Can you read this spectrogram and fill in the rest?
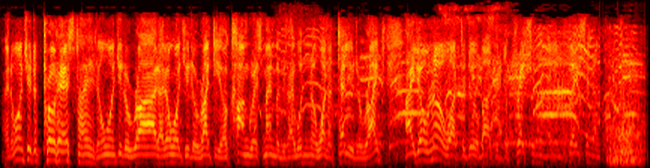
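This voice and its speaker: An actor playing a furious, prophetic TV news anchor, ranting in oratorical, repeating cadences like a zealot in a film monologue. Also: male voice, mid-range voice, big pitch swings, fast, sharp tone, muffled recording, a little hiss or hum. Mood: urgent fury.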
